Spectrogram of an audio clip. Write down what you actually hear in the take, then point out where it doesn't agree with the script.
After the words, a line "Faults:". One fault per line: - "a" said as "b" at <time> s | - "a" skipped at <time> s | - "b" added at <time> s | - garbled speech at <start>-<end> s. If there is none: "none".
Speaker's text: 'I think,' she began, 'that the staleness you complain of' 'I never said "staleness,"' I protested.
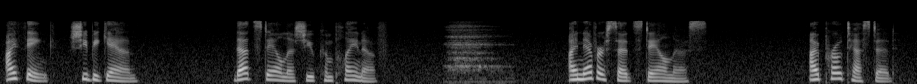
'I think,' she began, 'that staleness you complain of' 'I never said "staleness,"' I protested.
Faults:
- "the" skipped at 2.5 s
